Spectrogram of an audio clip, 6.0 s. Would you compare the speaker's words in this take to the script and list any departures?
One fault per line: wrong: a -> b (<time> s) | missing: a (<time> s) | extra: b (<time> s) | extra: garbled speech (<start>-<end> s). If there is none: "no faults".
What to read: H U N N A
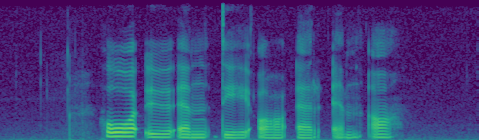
extra: D A R (2.8 s)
